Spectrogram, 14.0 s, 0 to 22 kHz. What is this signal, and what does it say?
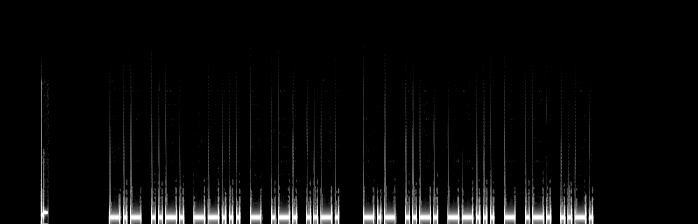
Morse code, heard as a keyed tone, about 17 wpm, 700 Hz. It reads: KF7TRF KF7TRF
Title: USA Call Signs Repeated 2x 17wpm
